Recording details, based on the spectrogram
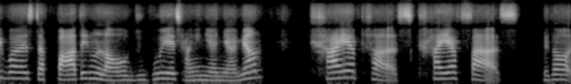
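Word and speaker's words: Caiaphas: 누구의 장인이었냐면 카이아파스. 그래서 이 표현도 이 단어도 생소한데 발음 때문에 다시 한번 보는 겁니다. 카이아파스.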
